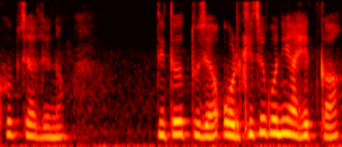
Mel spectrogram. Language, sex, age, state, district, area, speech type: Marathi, female, 18-30, Maharashtra, Bhandara, rural, spontaneous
